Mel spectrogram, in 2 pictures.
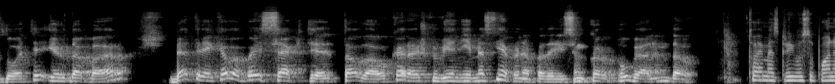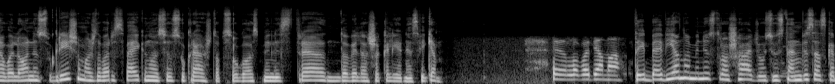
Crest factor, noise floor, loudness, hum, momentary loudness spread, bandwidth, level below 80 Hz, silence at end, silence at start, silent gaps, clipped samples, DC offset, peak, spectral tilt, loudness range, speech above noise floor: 18 dB; -46 dBFS; -18 LUFS; none; 5 LU; 14.5 kHz; -54 dBFS; 0 s; 0 s; none; under 0.1%; under 0.1%; 0 dBFS; -5 dB/octave; 3 LU; 28 dB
